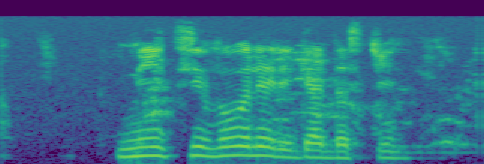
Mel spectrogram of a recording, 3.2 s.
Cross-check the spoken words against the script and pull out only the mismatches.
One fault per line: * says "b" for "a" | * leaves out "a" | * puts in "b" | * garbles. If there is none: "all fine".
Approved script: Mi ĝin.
* puts in "scivole rigardas"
